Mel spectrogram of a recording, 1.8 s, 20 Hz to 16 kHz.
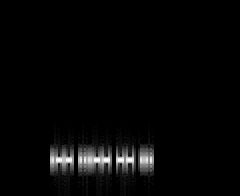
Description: Morse code, heard as a keyed tone, about 63 wpm, 700 Hz. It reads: W3MS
